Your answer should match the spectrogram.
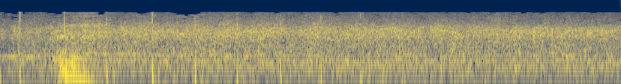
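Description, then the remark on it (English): An audience applauds steadily for mothers of two years or less who have stood up, many hands clapping at once in a dense, continuous wash of sharp claps that holds an even loudness throughout, with a brief voice near the start. “Now the reason we're clapping for them is because they're still not sleeping very much, okay?”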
